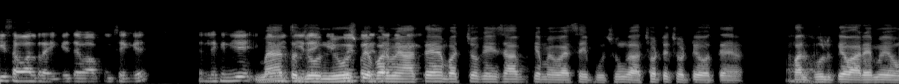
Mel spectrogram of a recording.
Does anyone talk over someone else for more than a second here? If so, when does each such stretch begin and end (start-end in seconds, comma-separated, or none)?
2.6-4.3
